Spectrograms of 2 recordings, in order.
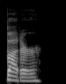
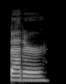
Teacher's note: Let the tongue tap once and move on.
